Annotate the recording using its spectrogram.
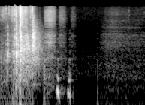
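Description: Brief crinkling rustle of a flexible clear photopolymer stamp being handled, lasting under a second at the start.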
